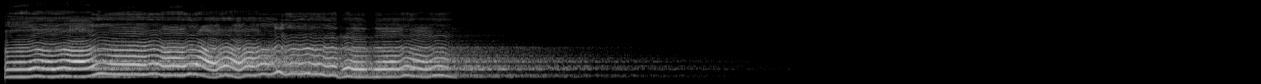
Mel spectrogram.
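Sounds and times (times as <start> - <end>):
female Carnatic vocal alap in Dorian mode: 0.0 - 5.9.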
